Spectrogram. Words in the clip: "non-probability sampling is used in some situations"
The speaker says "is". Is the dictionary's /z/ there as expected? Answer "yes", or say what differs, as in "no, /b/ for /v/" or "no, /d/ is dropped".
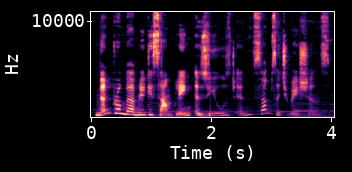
yes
